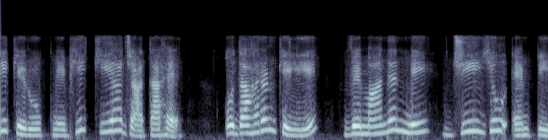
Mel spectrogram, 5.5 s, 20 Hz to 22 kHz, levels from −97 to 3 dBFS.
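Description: Speech clip carrying Speex codec damage throughout, plainly audible as a hoarse, noisy texture from starved CELP excitation, consistent with a low setting near 10 kbps. The band above 4 kHz sounds like shaped noise fill, with nothing above 7.6 kHz.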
